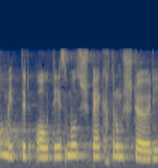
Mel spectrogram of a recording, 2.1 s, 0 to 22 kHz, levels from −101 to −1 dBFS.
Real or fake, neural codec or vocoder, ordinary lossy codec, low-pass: real; none; none; 7.2 kHz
